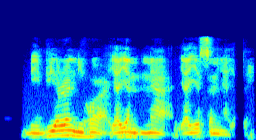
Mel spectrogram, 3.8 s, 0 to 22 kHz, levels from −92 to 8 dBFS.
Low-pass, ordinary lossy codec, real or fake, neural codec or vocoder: 7.2 kHz; AAC, 48 kbps; real; none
